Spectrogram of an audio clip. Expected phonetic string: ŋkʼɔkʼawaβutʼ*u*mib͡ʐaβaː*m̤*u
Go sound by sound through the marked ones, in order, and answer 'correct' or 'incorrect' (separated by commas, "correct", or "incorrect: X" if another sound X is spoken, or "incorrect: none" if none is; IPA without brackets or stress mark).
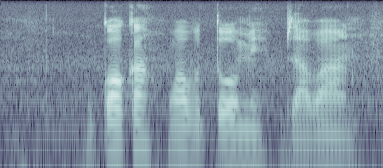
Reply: incorrect: o, incorrect: n̤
